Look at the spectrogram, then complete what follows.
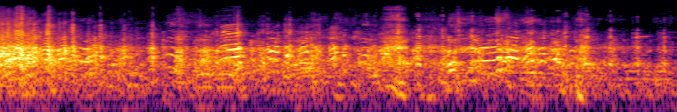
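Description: Audience laughing at a joke, loud at first and dying away into scattered chuckles and murmurs.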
